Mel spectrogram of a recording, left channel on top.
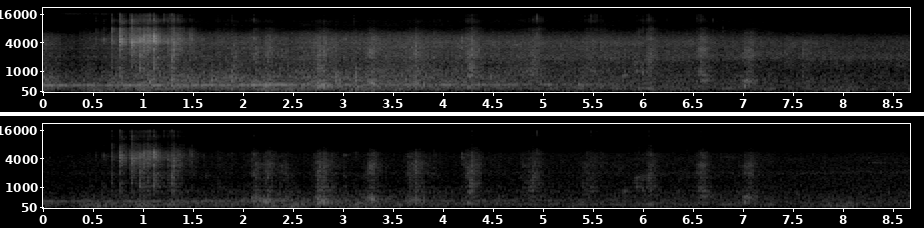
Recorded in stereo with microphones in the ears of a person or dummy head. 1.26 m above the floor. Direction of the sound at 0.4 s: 25° left (ahead or behind).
